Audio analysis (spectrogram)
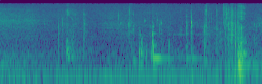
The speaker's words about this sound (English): He says a few things, and I'm going to take a big swig of water, then we're going to keep going.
